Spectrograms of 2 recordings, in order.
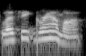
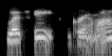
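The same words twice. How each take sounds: First: It runs straight on with no pause before grandma. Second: There is a pause before grandma.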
